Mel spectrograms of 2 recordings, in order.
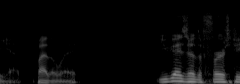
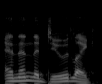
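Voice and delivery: ordinary delivery

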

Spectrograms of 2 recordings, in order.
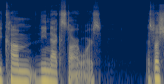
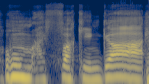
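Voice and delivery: loud, drawn-out horrified exclamation; slow, loud, theatrical dread; mock horror; 3 semitones higher, 7 dB louder, much slower than usual. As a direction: stretch it out in hammed-up shock. Horrified discovery acted out.

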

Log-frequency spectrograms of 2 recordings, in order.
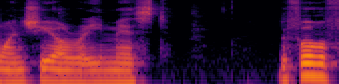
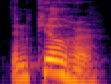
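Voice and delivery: cold command; 2 semitones higher, 10 dB louder than usual. A narrator's reading. Queen orders the killing.

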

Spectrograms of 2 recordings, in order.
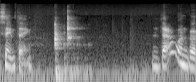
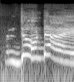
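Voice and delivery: louder call across the room; calling from far away; 5 semitones higher, 5 dB louder than usual. Acted. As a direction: yell it over to Silas. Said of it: "I'm gonna yell over to".

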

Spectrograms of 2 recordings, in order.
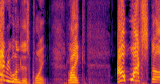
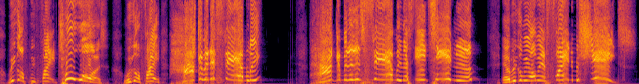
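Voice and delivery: excited shouting; 5 semitones higher than usual. Real, not acted. Ranting to listeners that the war is coming, shouting excitedly. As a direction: shout the alarm at everyone. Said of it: "Damn, I'm all shouting and stuff".

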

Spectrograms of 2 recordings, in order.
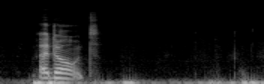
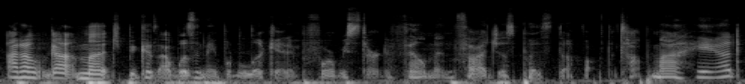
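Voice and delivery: whispering; 9 dB quieter than usual. Real, not acted. Whispering while filming podcast.

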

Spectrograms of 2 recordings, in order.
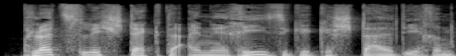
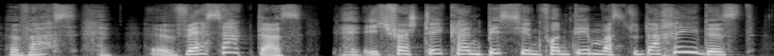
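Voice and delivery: much higher grumpy ape lady; a cranky ape, higher pitched; 12 semitones higher than usual. Acted. Plappi the ape voiced.

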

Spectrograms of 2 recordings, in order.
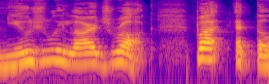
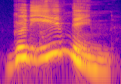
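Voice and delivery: Lucy voice; 6 semitones higher, 5 dB louder than usual. Acted. Lucy greets the fawn.

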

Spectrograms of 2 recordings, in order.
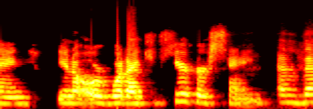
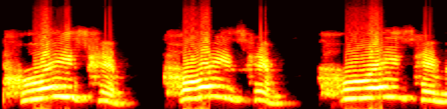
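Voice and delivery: rising, louder call of praise; fervent praise; 7 semitones higher, 3 dB louder, much slower than usual. Retold or imitated. Nurse praising God over the patient, higher and louder each time. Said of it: "is what she said".

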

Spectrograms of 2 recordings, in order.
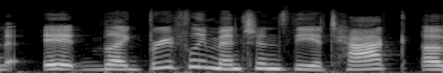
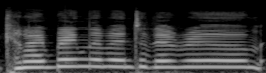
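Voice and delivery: put-on little girl; 8 semitones higher, 3 dB quieter than usual. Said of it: "Kathy is like".

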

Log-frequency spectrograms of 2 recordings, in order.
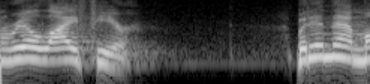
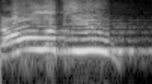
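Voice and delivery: mock furious yell, far higher; angry outburst; 12 semitones higher, 4 dB louder, slower than usual. Moses losing it at the complaining people, mock angry yell. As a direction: explode at the whole crowd in a high shout. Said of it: "And instead of Moses going".

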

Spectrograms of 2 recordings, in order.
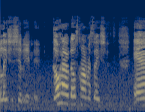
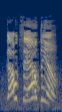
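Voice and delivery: louder and high, slowed down; emphatic urging; 9 semitones higher, 8 dB louder, much slower than usual. Real, not acted. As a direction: punch it out as a command.

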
